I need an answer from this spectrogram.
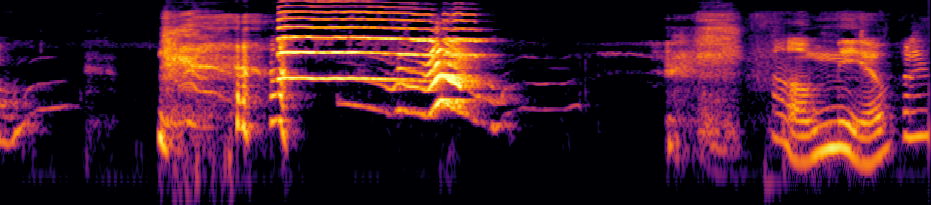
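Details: Mia, a female Cavalier King Charles Spaniel × West Highland White Terrier cross, sings a sustained, bright, wavering howl between bursts of human speech, a noise she had never made before.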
